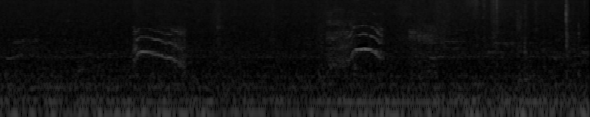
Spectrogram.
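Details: Kittens and their mother cat together for the day; two clear, arched meows, the second stronger, spaced about two seconds apart, with a faint low hum underneath.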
